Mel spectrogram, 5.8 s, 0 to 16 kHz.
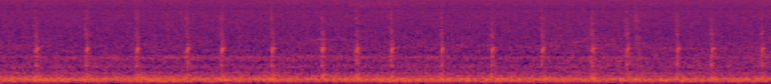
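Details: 2004 BMW 325Ci no start: fast, even light ticking about three per second over a faint low hum; cause uncertain, not confirmed.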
